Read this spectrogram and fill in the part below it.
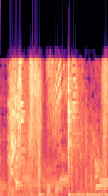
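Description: In Hogwarts Legacy, a Bombarda explosion spell sends out loud, crackling blasts, with several heavy thumps punching through a continuous roar of game combat.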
